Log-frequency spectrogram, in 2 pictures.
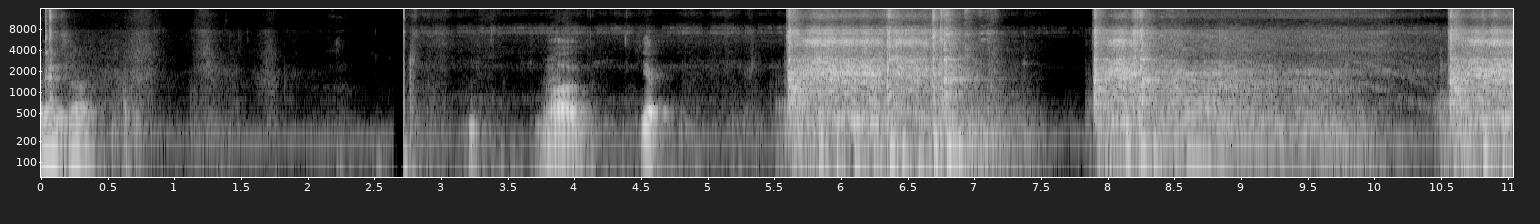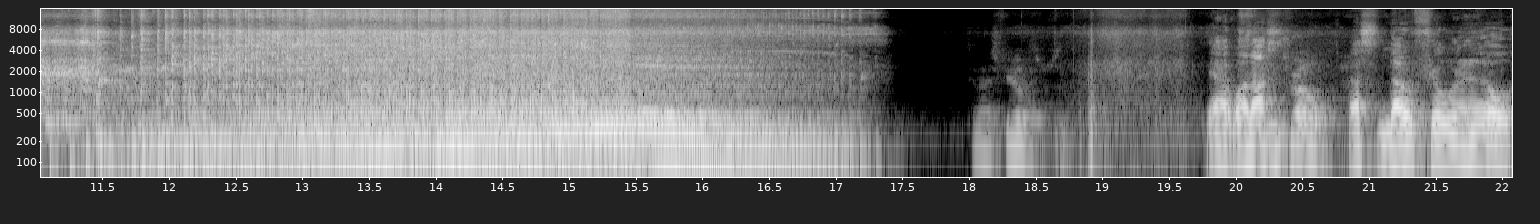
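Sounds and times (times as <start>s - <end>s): petrol engine starting and racing: 5.6s - 7.1s, 7.9s - 17.4s.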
